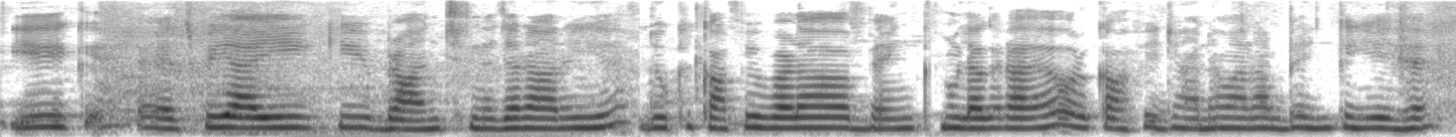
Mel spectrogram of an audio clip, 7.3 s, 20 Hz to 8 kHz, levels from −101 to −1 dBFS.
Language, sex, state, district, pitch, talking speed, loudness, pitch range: Hindi, female, Uttar Pradesh, Budaun, 225 Hz, 190 wpm, -31 LUFS, 220-235 Hz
